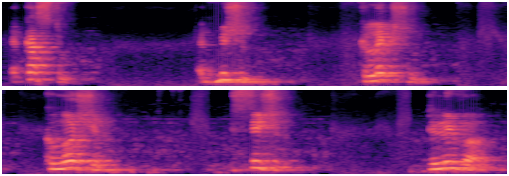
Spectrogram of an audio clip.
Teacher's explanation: Primary stress on the second syllable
